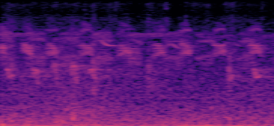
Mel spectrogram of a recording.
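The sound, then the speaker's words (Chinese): Several small birds sing in a forest in repeated high chirping phrases, overlapping one another against a steady low rumble of background noise. The calls are fairly soft, and no one speaks. “你看，我们旁边有一只一只在唱歌的鸟，一直唱歌。”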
